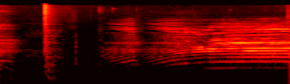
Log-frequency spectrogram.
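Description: A person imitates a cow's moo, one long, rising and swelling vocal call held for about two seconds after a short click and breath, close to the listener.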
